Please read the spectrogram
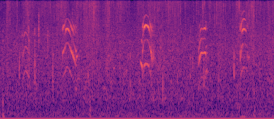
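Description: Red panda cub giving short, high squeaks of protest, about half a dozen spaced through the seconds, as it is carried by the scruff in its mother's mouth. A steady soft hiss of forest ambience lies underneath.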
